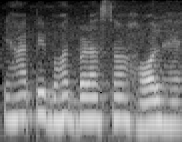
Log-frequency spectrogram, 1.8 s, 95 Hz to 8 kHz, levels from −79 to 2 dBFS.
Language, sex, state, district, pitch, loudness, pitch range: Hindi, female, Bihar, Gaya, 195 Hz, -16 LUFS, 175-200 Hz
